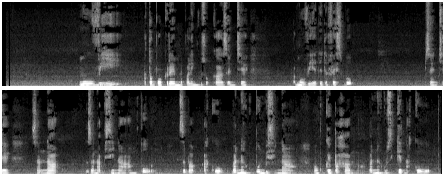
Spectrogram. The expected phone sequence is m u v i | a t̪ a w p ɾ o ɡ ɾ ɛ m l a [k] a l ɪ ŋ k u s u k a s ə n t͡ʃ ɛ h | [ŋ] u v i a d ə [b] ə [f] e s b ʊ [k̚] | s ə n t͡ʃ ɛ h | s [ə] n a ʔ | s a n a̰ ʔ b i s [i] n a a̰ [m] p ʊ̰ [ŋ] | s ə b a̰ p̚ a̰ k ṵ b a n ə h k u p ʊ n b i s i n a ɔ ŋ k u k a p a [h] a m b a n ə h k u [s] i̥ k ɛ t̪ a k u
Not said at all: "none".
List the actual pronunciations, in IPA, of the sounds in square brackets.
p, m, d, f, k̚, a, i, m, n, h, s

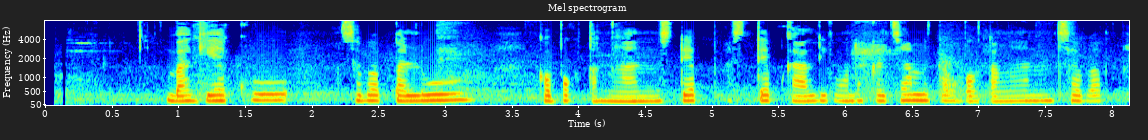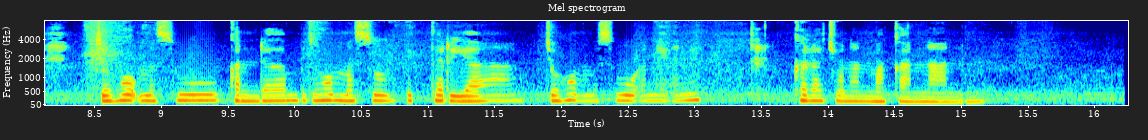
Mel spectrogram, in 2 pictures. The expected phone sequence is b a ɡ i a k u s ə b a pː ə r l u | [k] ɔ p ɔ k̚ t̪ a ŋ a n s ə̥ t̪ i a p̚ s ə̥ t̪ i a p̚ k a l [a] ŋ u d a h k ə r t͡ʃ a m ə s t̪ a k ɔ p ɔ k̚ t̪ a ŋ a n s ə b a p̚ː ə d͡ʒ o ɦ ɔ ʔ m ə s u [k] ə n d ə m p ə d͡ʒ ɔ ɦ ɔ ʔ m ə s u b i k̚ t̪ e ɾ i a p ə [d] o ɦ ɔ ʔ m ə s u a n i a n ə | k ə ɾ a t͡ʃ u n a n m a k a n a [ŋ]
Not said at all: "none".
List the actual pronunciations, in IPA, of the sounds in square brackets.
k, i, k, d͡ʒ, n

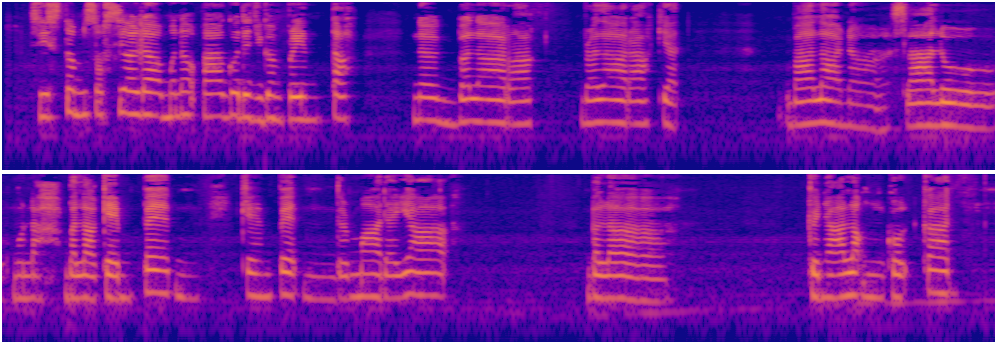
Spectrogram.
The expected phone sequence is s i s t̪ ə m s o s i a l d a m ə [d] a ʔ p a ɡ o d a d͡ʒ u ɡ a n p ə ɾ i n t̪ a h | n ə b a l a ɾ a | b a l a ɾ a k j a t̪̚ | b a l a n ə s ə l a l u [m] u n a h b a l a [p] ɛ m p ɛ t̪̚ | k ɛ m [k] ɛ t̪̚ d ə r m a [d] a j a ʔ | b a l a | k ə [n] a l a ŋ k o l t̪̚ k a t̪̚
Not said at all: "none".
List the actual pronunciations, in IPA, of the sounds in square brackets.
n, ŋ, k, p, d, ɲ

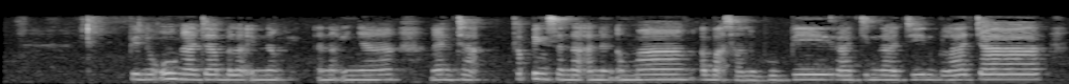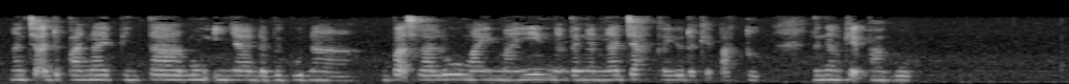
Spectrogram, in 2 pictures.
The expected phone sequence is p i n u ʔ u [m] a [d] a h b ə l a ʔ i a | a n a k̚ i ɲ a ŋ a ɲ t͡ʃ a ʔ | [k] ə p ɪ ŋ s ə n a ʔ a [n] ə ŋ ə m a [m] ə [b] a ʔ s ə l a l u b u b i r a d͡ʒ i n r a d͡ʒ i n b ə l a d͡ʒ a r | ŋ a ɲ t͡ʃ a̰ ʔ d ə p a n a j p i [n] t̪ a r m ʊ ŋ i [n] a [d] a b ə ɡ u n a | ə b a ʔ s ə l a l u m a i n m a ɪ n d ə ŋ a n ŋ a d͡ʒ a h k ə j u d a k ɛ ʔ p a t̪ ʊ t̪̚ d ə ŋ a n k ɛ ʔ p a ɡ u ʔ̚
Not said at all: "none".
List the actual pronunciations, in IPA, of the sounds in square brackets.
ŋ, d͡ʒ, k, n, ŋ, b, n, ɲ, d

